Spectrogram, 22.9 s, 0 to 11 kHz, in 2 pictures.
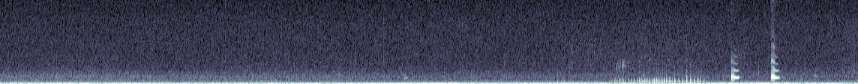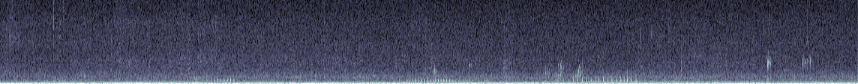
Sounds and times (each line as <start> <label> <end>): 8.0 common frogs 10.4
8.1 common toads 10.4
9.8 distant tawny owl 10.4
14.0 common toads 14.8
14.0 common frogs 14.9
16.4 common frogs 22.6
16.5 common toads 22.6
